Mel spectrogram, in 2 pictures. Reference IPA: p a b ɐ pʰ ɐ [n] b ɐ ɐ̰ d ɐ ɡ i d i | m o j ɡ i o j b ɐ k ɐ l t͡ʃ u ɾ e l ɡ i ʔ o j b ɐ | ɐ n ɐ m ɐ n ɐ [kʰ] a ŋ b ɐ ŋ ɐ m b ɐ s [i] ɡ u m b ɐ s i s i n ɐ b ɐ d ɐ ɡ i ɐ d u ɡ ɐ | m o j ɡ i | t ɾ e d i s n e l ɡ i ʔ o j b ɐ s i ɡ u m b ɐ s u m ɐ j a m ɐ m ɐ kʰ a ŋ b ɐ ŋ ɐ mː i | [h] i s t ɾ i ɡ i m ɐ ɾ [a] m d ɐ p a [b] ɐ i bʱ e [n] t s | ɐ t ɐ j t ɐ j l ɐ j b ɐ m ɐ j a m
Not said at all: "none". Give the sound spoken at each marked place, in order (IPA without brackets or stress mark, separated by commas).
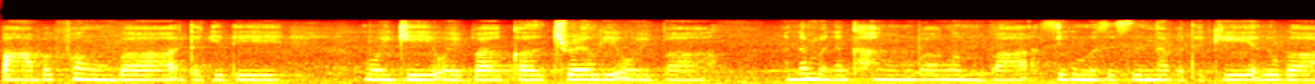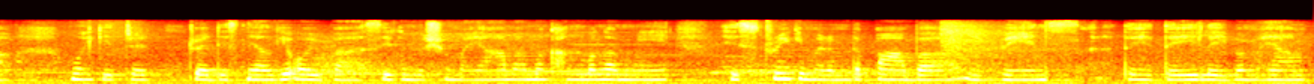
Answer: ŋ, kʰ, i, h, ɐ, b, n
